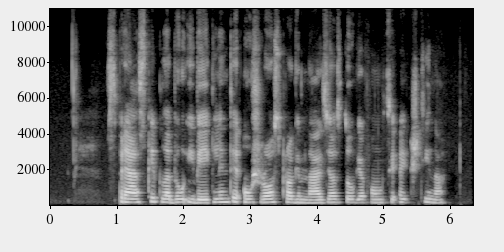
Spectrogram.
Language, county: Lithuanian, Vilnius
